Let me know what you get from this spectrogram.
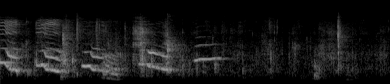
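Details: Four-week-old Beagle puppies from a kennel litter whine and yelp in high, wavering notes with rich overtones, several voices overlapping in quick bursts over the first two seconds, then fading to softer, scattered squeaks indoors.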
